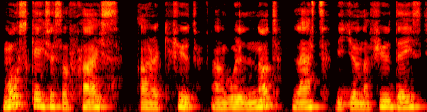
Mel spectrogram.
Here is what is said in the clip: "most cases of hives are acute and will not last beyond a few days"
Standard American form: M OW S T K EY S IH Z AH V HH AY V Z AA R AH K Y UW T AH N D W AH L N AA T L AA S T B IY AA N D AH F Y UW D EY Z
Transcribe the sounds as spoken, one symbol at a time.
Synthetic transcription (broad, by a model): M OW S T K EY S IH S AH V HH AY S AA R AH K Y UW T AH N W AH L N AA T L AA S T B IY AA N AH F Y UW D EY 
